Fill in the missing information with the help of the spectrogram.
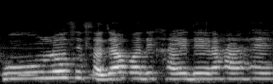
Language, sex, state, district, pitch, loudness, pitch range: Hindi, female, Chhattisgarh, Raipur, 265 Hz, -16 LUFS, 260-275 Hz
